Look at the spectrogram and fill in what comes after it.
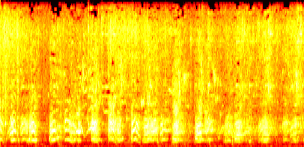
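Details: Several young Transylvanian Hounds barking during summer wild boar hunting training; a steady chorus of sharp, yelping barks, about one and a half per second, overlapping voices blending into continuous baying.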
